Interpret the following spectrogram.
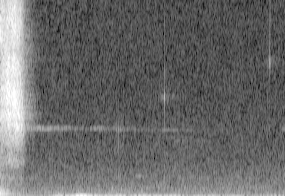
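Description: Near silence, room tone only, after a spoken word trails off at the very start, with one faint click about half a second in.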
